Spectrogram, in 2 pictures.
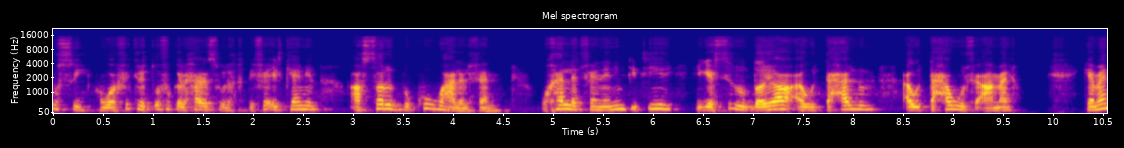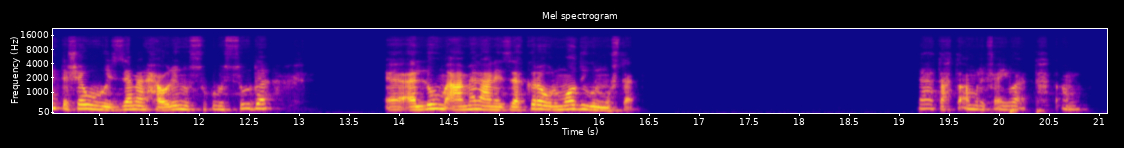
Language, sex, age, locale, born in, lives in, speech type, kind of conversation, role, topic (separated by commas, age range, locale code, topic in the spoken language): Arabic, male, 40-44, ar-EG, Egypt, Egypt, read, expert-assistant, expert, ليه الناس عندها فضول كبير عن الثقوب السودا؟ وهل النظرة ليها بتختلف من مجتمع للتاني؟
